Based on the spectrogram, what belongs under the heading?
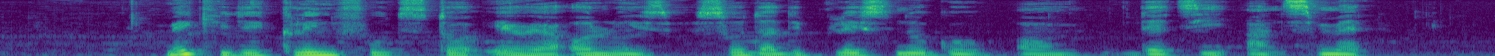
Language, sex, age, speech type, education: Nigerian Pidgin, male, 30-45, spontaneous, tertiary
